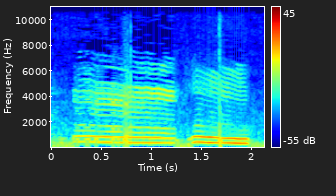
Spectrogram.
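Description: Two drawn-out, clear, high-pitched infant wails with brief breaks between them. An ordinary infant cry.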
